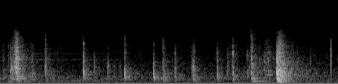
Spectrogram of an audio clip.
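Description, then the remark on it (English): A door being handled: a string of sharp clicks and knocks from the latch and frame, ending in a louder thud as it swings shut. No voices. “Right through this door here.”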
